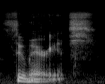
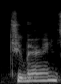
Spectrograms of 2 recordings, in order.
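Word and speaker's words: Pthumerians: This is just a general world lore type thing of of the the thumeriants or tumarians or thumes or whatever. The P is silent basically, but that's like the ancient race that found uh the old blood first or whatever.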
